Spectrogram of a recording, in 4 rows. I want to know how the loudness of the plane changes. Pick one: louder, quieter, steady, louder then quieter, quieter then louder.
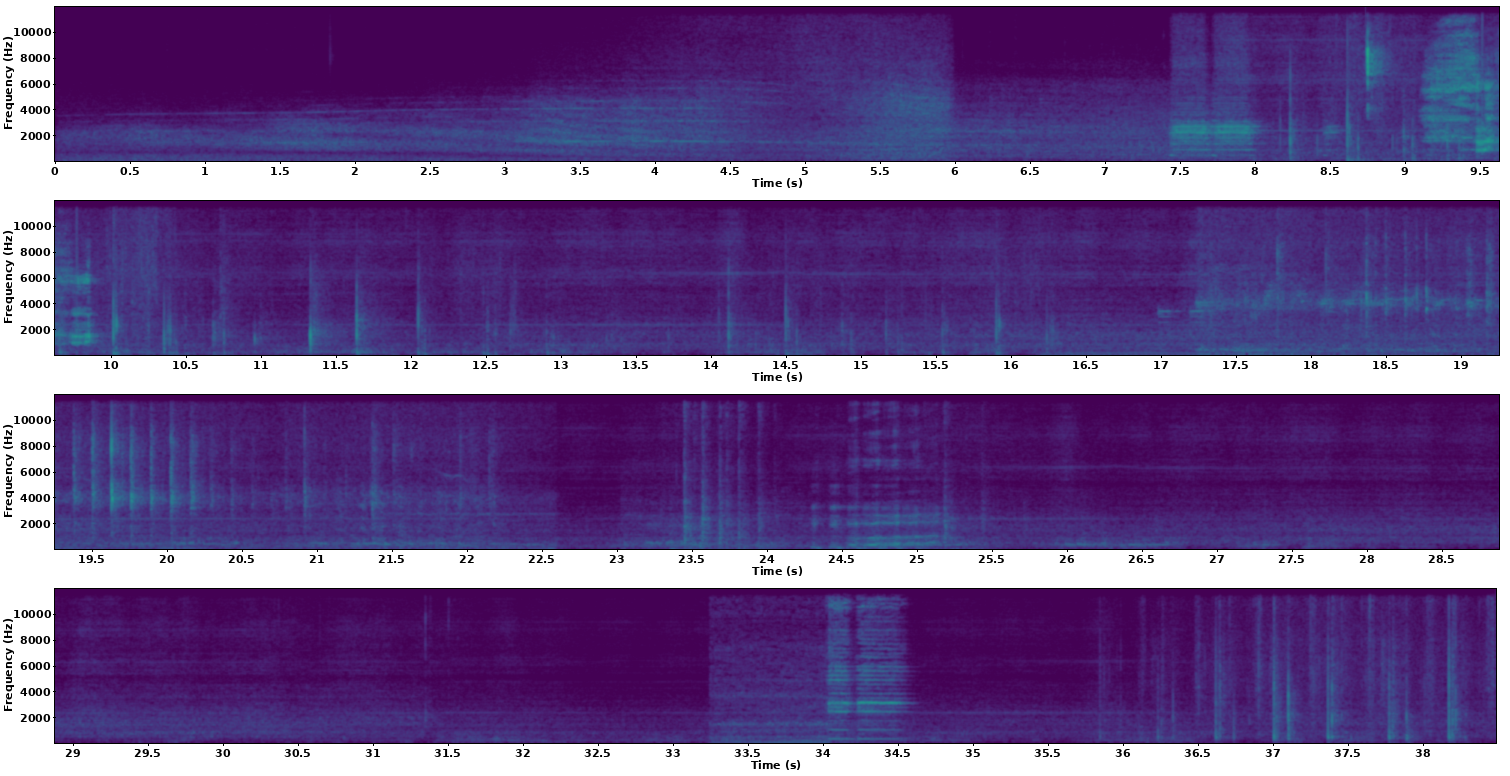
quieter.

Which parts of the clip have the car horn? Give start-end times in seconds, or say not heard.
7.4-8.6, 16.1-17.4, 33.2-34.5.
